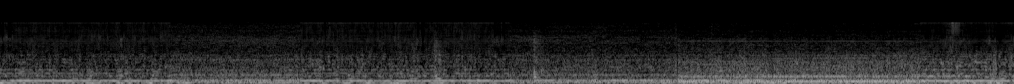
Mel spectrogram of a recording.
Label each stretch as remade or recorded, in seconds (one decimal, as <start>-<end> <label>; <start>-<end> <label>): 0.0-1.7 remade; 1.7-3.0 recorded; 3.0-5.1 remade; 5.1-9.2 recorded; 9.2-10.1 remade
